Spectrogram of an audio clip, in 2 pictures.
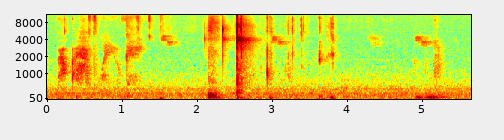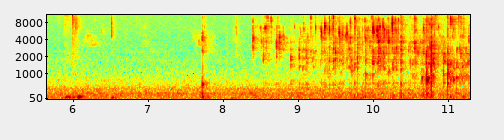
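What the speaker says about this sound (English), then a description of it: "We're gonna take our water and we're gonna fill it up about halfway, okay?" Water is poured into a glitter globe for an arts-and-crafts project, a soft trickling splash that builds near the end, amid whispering, faint clicks and handling noises up close.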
